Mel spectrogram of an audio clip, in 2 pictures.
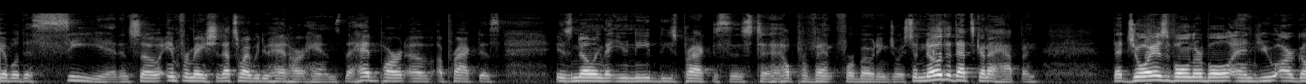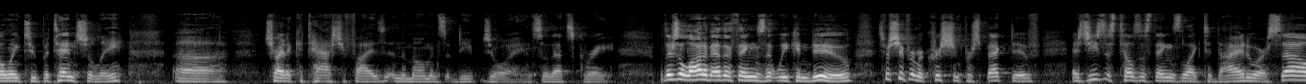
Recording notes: This is audio ripped from the Live Service video.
